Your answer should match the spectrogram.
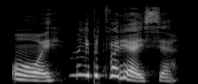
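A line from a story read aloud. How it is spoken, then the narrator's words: Fake laughing. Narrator (Russian): Она фальшиво рассмеялась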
